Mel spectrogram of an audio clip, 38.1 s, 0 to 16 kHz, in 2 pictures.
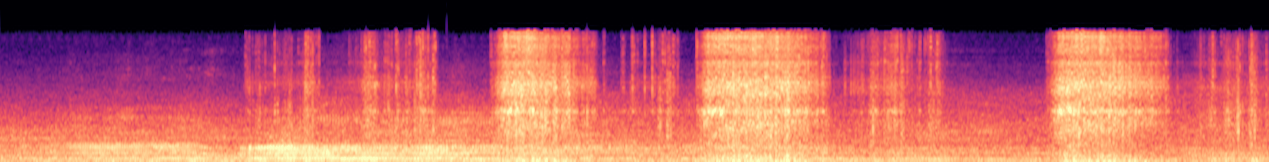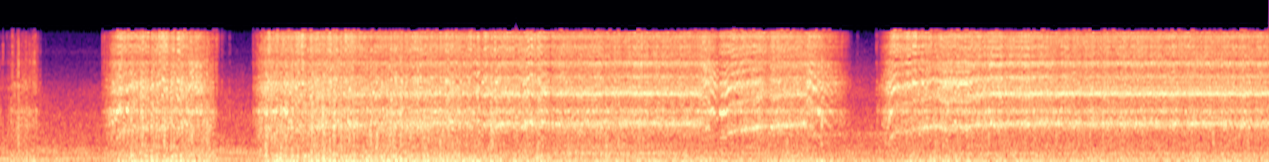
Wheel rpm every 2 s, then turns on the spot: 0, 0, 10, 50, 10, 120, 10, 30, 30, 20, 100, 140, 230, 230, 210, 120, 190, 230, 230.
4-6 12-14 18-20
